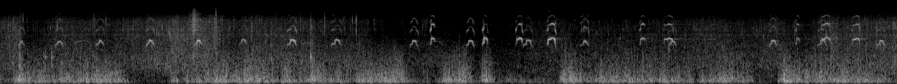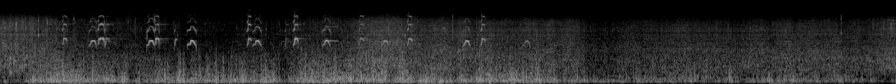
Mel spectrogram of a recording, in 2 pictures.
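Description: Birds calling: many short, sharp calls repeated in quick runs, several birds overlapping, stopping near the end. Under them, wind rushes on the microphone.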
